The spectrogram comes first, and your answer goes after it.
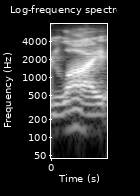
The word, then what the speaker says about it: Lai: The first guy to study DNA damage was Dr. Henry lie l ai I think he pronounces or say his name spell his name out of University of Washington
